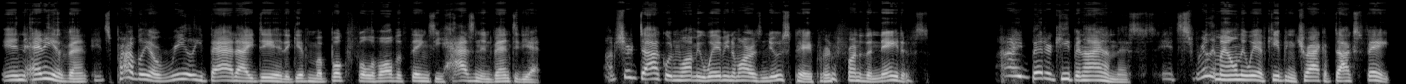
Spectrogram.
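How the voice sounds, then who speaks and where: A man's voice: high voice, sing-song, a little fast, no room sound, studio quality. A male actor playing an earnest, wisecracking teenage boy in a video game, with a youthful voice and a hesitant, slangy delivery. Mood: wry, doubtful. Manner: hesitant, stammering asides, wry slangy delivery. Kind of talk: video game character lines.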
